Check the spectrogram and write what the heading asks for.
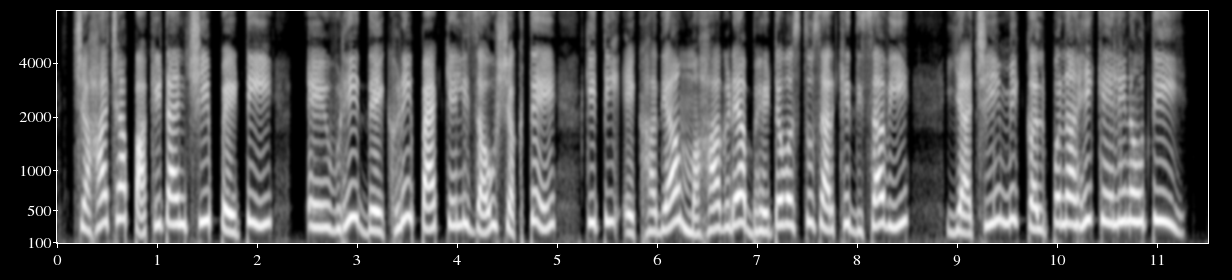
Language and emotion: Marathi, surprised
